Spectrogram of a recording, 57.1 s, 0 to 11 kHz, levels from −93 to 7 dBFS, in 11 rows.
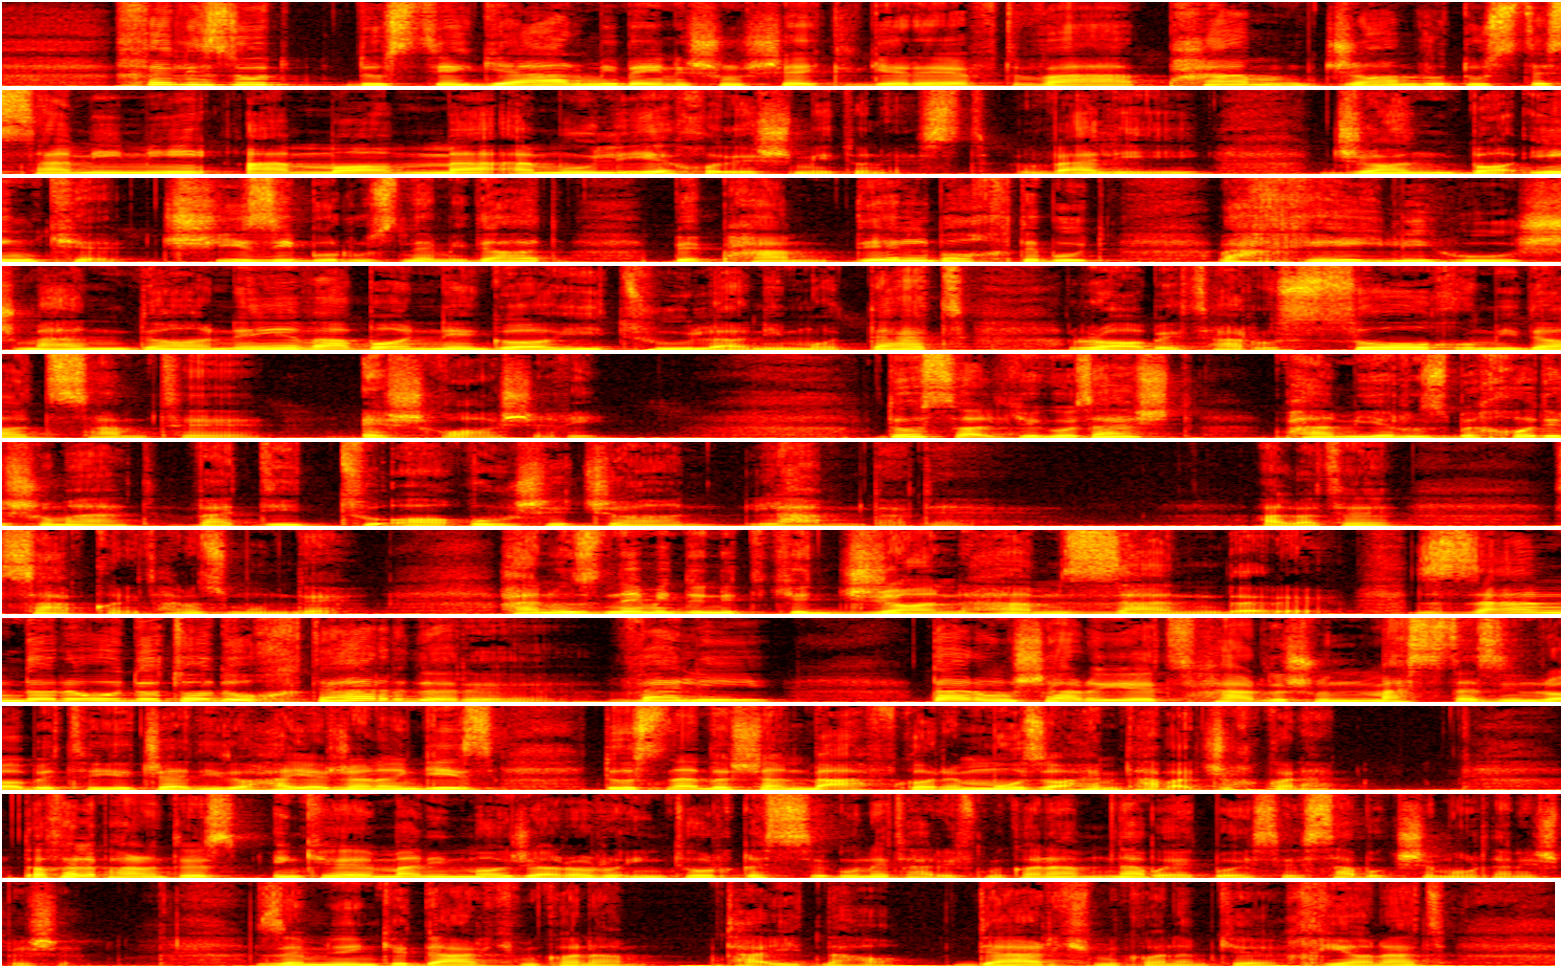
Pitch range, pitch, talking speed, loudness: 90-140 Hz, 105 Hz, 135 wpm, -22 LUFS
